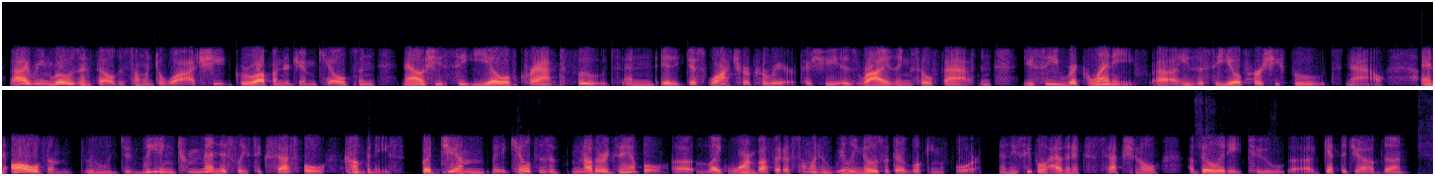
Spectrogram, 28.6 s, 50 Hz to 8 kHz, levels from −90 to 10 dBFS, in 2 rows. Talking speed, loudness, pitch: 180 wpm, -26 LUFS, 125 Hz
